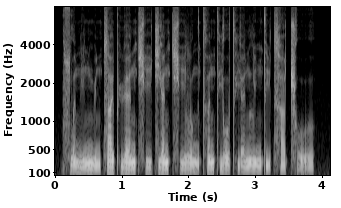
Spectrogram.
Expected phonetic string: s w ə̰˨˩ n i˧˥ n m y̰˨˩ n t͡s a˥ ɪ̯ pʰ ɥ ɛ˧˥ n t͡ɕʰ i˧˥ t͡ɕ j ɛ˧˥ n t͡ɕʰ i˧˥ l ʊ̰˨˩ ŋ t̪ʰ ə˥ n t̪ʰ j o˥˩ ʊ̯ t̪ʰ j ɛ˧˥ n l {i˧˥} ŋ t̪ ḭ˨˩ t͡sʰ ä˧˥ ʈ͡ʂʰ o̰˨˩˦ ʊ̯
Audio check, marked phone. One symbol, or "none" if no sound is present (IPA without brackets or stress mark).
i˧˥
